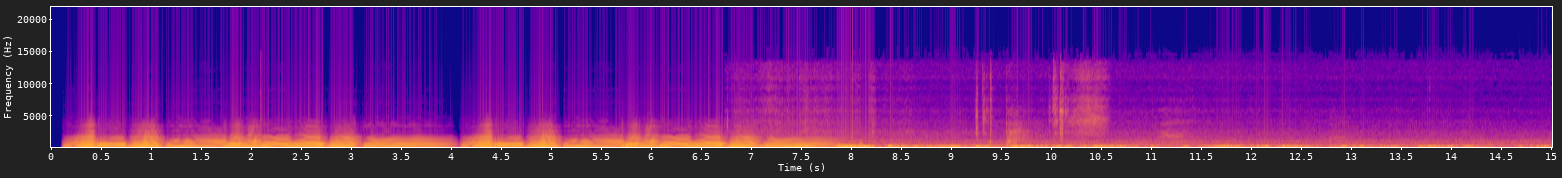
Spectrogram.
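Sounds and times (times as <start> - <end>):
brass melody: 0.1 - 8.2
wind noise on microphone: 6.7 - 15.0.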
